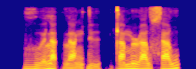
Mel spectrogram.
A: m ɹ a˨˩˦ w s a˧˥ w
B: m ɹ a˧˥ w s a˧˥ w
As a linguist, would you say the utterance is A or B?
B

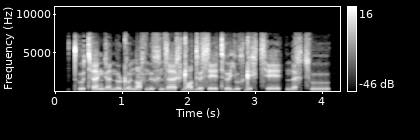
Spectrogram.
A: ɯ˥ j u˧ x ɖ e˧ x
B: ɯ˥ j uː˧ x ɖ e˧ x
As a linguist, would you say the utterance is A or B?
A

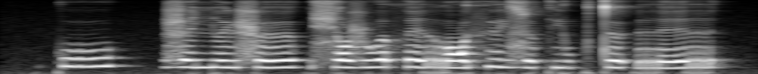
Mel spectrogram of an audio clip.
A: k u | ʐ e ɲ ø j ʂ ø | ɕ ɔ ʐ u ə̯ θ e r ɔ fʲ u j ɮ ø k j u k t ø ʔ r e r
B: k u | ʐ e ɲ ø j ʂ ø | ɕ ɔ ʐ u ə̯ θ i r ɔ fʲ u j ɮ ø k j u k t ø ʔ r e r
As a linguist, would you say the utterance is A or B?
A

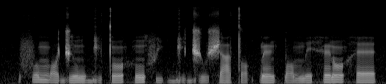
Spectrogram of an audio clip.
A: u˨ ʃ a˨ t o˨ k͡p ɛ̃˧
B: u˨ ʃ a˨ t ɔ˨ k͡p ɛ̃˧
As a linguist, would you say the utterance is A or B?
B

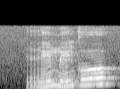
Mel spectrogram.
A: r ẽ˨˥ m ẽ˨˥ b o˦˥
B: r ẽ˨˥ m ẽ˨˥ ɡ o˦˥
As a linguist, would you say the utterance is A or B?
B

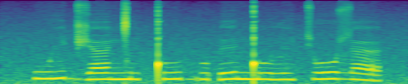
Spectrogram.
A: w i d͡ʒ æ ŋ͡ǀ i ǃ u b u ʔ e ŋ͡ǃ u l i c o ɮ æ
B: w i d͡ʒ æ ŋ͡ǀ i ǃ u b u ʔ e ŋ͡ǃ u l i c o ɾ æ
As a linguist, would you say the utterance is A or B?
A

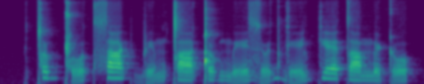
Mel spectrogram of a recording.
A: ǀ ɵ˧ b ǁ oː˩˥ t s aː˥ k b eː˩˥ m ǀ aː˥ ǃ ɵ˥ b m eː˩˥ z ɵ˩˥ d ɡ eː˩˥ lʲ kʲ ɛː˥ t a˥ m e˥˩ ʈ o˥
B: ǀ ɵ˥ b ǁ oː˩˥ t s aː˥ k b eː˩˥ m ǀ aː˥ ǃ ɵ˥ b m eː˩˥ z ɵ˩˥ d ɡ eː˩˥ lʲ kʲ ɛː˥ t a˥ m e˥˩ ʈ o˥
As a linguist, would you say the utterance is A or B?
B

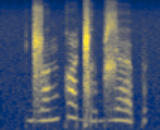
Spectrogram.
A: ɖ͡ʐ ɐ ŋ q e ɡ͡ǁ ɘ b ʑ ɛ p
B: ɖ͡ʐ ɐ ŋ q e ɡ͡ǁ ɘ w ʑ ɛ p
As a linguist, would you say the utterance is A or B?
A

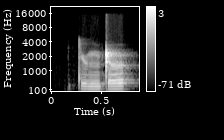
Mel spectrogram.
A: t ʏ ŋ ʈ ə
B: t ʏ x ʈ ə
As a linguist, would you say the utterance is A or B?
A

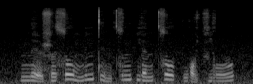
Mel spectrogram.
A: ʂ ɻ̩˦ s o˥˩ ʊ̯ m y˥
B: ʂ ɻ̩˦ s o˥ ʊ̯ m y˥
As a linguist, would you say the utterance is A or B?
A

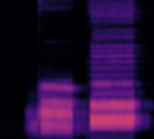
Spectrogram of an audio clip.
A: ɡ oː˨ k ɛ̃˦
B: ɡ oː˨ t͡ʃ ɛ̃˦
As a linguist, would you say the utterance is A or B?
A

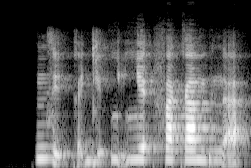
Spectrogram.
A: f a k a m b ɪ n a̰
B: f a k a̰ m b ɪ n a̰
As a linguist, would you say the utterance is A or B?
A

